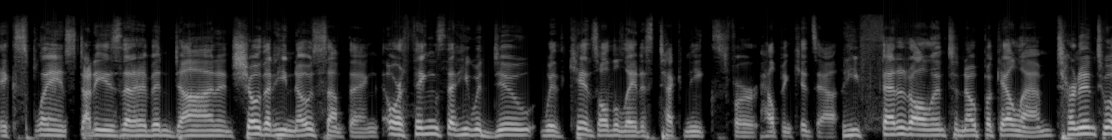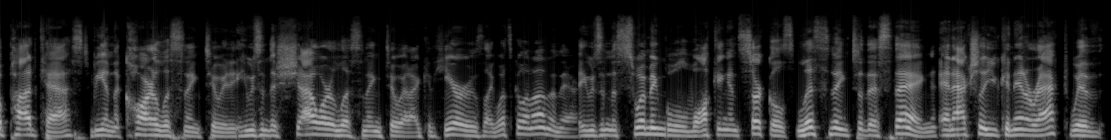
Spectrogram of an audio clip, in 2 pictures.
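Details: Adult male speaker; normal conversational speech.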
